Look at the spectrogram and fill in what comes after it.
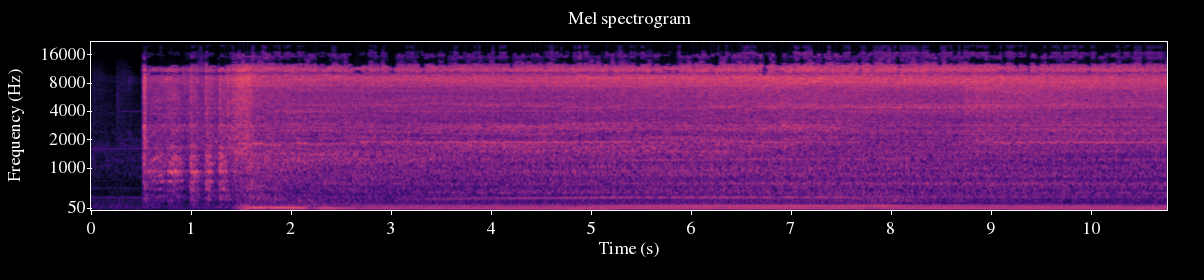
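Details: BMW X3 E83 after replacing the serpentine belt to fix a charging fault that drained the battery: quick crank, engine catches and settles into a smooth even idle with no belt squeal or chirp; running healthy.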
